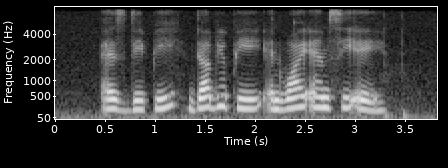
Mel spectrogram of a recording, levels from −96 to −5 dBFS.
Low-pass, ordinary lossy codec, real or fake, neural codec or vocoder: 7.2 kHz; none; real; none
